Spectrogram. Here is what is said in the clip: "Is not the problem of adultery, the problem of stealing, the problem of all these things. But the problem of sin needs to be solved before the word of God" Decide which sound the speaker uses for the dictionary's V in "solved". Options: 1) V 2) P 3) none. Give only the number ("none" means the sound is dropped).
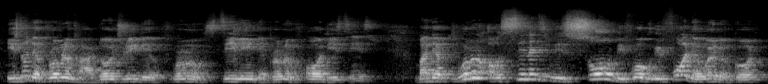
3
